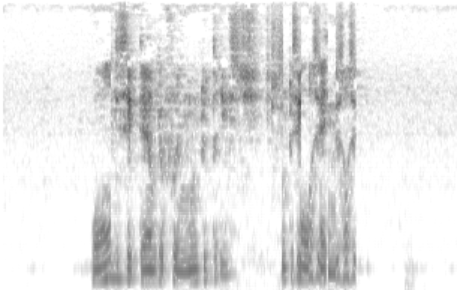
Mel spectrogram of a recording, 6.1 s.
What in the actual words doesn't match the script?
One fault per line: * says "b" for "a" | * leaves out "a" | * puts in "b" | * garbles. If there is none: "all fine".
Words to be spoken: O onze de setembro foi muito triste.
* leaves out "onze"
* garbles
